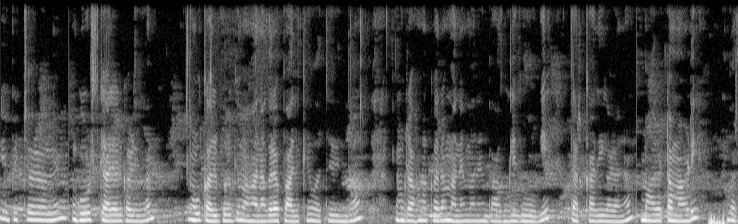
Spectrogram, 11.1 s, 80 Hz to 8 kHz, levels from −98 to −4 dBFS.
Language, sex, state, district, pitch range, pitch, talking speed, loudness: Kannada, male, Karnataka, Gulbarga, 200-235 Hz, 215 Hz, 120 wpm, -17 LUFS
